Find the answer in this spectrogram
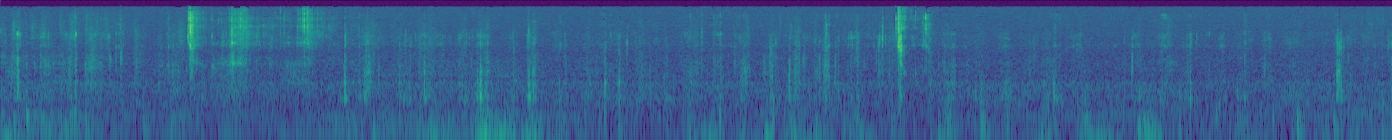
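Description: Close-miked mouth sounds of someone chewing a seasoned french fry, quiet wet chewing with scattered crisp clicks; the sharpest come about two seconds in and again about nine seconds in.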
